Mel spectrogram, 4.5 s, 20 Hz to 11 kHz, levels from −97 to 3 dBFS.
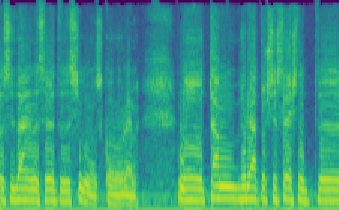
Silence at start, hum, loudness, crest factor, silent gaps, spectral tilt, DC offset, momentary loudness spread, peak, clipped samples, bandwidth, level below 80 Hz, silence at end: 0 s; 50 Hz at -35 dBFS; -10 LUFS; 10 dB; none; -4.5 dB/octave; 9%; 5 LU; -2 dBFS; under 0.1%; 11 kHz; -38 dBFS; 0 s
